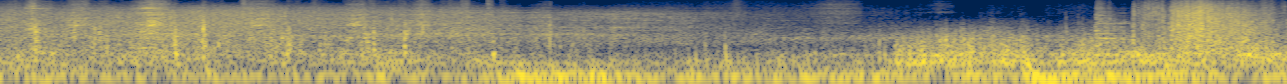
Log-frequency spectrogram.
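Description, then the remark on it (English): A loud, continuous rumbling roar as the ground around a sinkhole in a snowy glacial basin collapses and swallows a campsite of domed buildings, with bursts of erupting steam geysers, heavy low booms and hissing spray building in intensity toward the end, with no voices. “Collapsing ground swallows the campsite of domed buildings.”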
